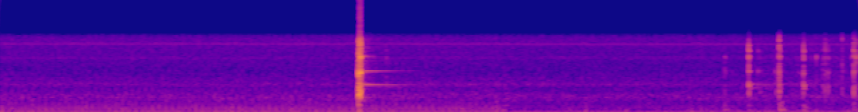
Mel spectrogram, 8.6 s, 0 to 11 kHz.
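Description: Air Arms S510 .22 PCP air rifle firing once about three and a half seconds in: a single sharp crack with a brief ring. Near the end comes a quick run of small clicks from handling the rifle.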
